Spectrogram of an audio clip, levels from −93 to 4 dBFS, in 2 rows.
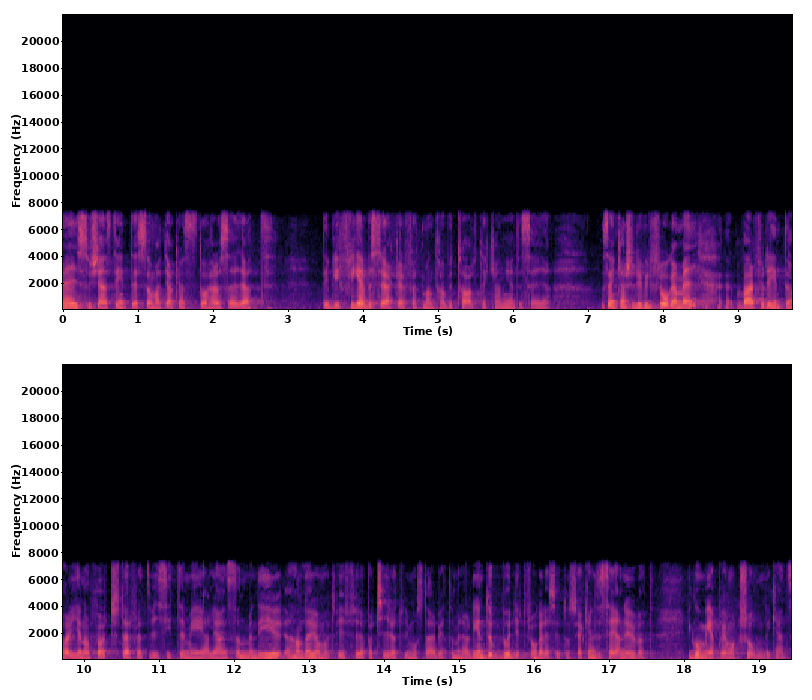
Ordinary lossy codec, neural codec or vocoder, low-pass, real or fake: none; none; 7.2 kHz; real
